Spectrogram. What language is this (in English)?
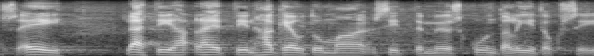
Finnish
